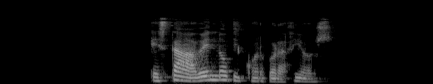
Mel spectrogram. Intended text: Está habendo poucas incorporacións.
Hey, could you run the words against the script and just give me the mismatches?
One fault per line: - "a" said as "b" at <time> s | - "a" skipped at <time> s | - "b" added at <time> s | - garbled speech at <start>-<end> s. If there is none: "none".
- "poucas" skipped at 2.3 s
